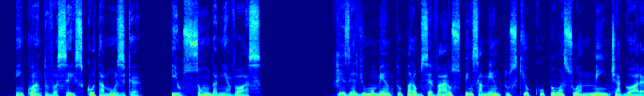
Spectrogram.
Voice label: brazilian portuguese meditation warm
